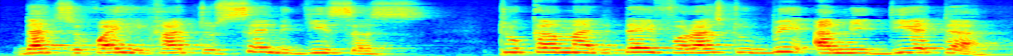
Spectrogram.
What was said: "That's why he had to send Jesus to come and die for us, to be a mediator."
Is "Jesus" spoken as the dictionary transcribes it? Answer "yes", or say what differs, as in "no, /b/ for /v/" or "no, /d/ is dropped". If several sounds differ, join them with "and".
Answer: no, /s/ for /z/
